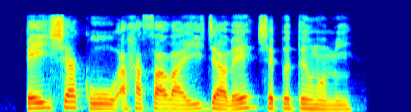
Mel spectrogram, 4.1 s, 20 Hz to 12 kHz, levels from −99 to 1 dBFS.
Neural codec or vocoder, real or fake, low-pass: codec, 16 kHz, 2 kbps, FunCodec, trained on LibriTTS, 25 frames a second; fake; 7.2 kHz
